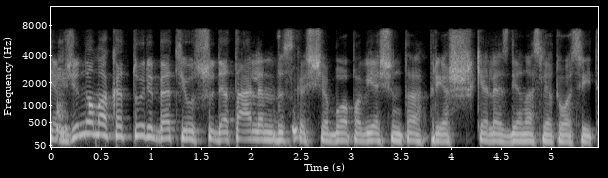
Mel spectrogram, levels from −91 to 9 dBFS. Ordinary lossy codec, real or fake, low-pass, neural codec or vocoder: MP3, 64 kbps; real; 7.2 kHz; none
